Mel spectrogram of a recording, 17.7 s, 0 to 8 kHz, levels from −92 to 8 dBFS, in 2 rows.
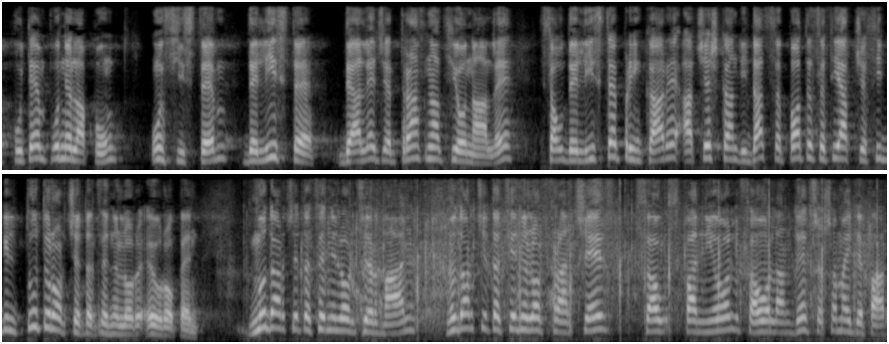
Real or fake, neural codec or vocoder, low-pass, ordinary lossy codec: fake; codec, 16 kHz, 8 kbps, FunCodec, trained on LibriTTS, 25 frames a second; 7.2 kHz; MP3, 64 kbps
